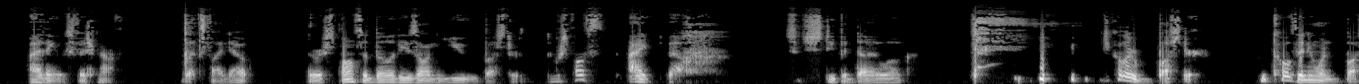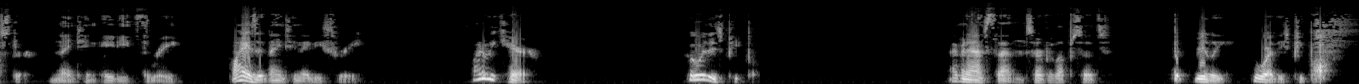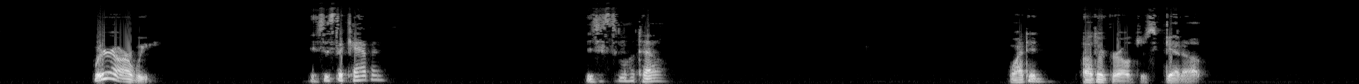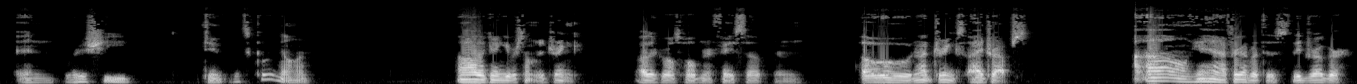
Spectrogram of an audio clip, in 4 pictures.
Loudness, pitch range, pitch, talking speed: -15 LUFS, 100-150 Hz, 120 Hz, 125 wpm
